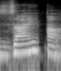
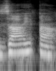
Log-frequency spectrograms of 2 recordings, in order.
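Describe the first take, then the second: No difference in how they are said.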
